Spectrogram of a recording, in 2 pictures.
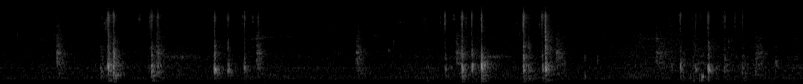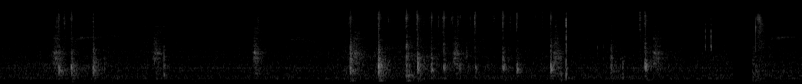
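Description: A bird trapped against a window, its claws and beak tapping and scratching on the sill and glass: irregular sharp clicks that come in clusters with quiet stretches between.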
